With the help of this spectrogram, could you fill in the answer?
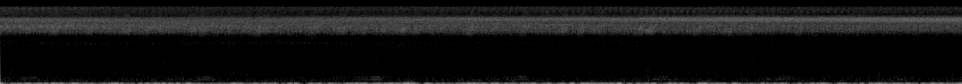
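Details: Cicadas in summer, Nisshin city near Nagoya, Japan, 1 PM on 28 July 2021, walking through a modern neighborhood. A constant, sizzling high drone dominates, with brief low hums recurring beneath and light ambient noise.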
